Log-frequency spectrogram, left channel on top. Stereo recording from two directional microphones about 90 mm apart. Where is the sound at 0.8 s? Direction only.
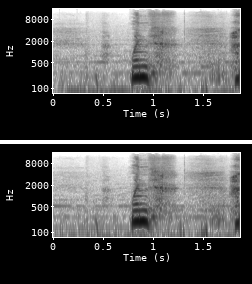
15° right (ahead or behind).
